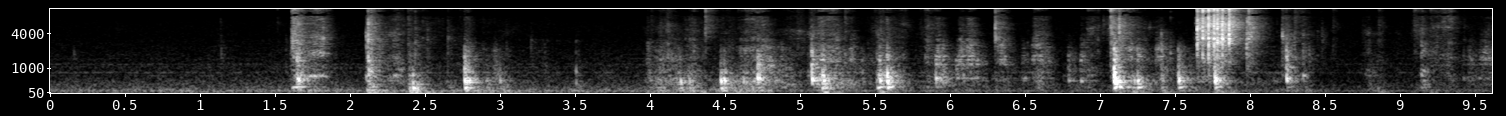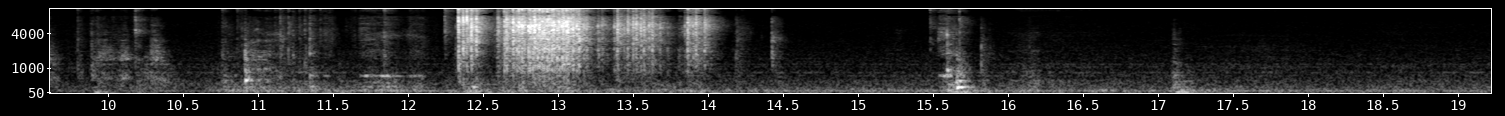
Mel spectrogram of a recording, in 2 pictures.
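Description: Wooden model-kit parts being handled: an irregular run of light clicks and knocks as the pieces are turned and set down. There are two louder rustling stretches, a short one about eight seconds in and a longer one about twelve seconds in.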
